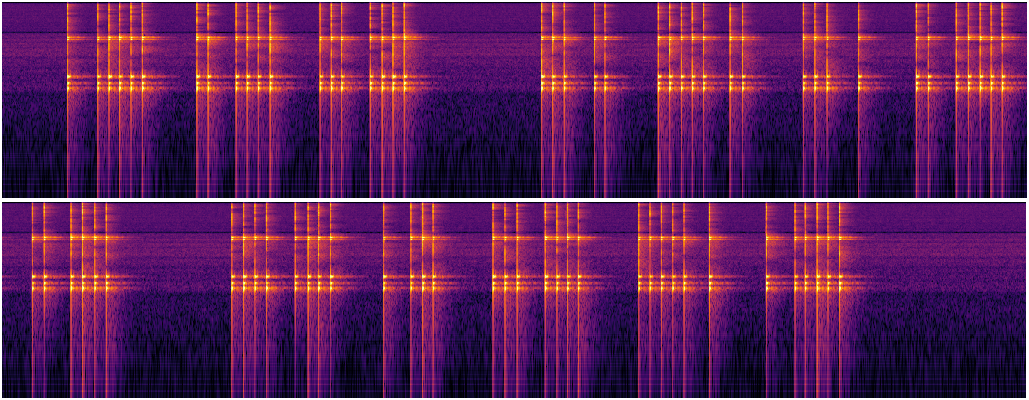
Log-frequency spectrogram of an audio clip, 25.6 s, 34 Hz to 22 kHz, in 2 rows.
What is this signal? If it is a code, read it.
Tap code, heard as taps on glass, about 7 knocks a second, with room echo. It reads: EIO MWLJI TCOVE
